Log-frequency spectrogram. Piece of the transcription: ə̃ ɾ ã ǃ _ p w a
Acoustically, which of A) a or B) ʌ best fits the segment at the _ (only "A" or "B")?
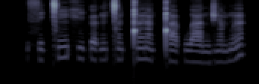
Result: A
